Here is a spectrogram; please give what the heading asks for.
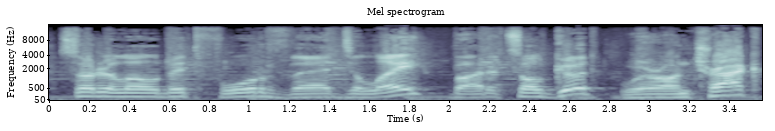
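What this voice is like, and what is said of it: Strained, worn-out voice. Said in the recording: “my voice is not at the best. It's about 62% or so. ... I did a little bit of singing, in terms of singing along with the bands ... my voice is not at the best”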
